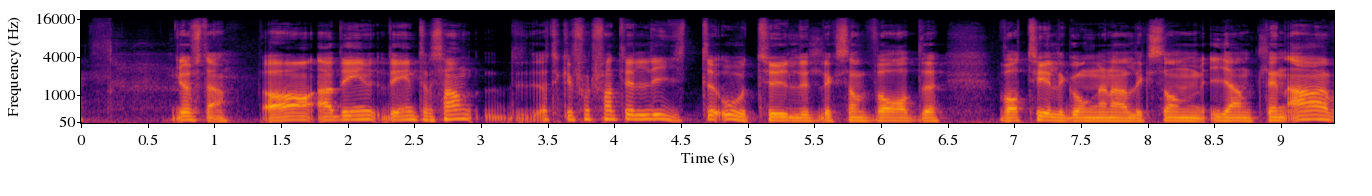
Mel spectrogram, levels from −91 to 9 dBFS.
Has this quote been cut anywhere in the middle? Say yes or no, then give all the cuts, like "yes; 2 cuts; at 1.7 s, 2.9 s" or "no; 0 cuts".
no; 0 cuts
